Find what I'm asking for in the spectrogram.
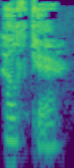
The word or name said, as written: healthcare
